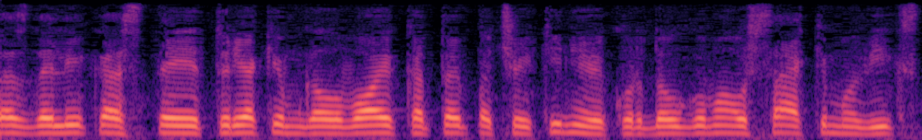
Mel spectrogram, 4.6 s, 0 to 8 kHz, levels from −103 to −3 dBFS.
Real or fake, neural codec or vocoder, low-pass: real; none; 7.2 kHz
